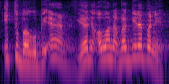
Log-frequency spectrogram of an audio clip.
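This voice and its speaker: A middle-aged man speaks with a Malaysian Malay accent, leading a religious study lecture. He keeps throwing questions at his listeners and teasing them along. His voice sits somewhat high, and it leaps up and drops low as he makes each point. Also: quick pace. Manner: animated, asks the audience questions, teasing. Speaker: religious teacher.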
